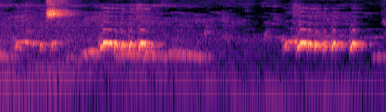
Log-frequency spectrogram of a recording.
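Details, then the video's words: Zebra dove singing vigorously with a clear voice: phrases of rapid, rolling trilled coos, each about half a second, repeated with short pauses between. A brief high chirp sounds early on. "perkutut gacor suara jernih"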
